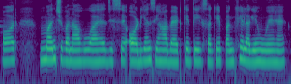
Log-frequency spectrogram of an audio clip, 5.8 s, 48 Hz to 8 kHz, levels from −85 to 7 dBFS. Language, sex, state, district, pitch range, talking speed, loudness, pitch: Hindi, female, Chhattisgarh, Bastar, 190-200 Hz, 165 wpm, -32 LUFS, 195 Hz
